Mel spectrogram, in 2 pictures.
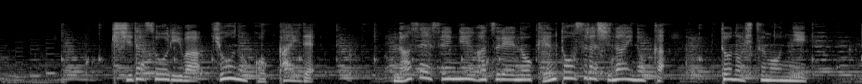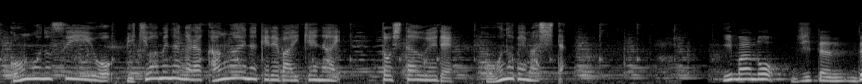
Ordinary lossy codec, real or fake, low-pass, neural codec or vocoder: none; real; 7.2 kHz; none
